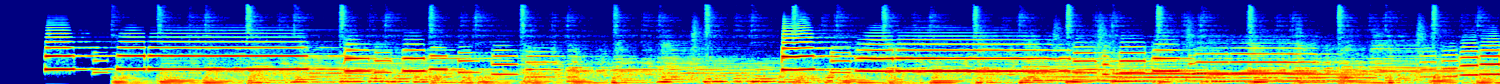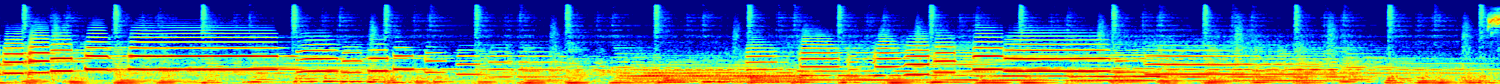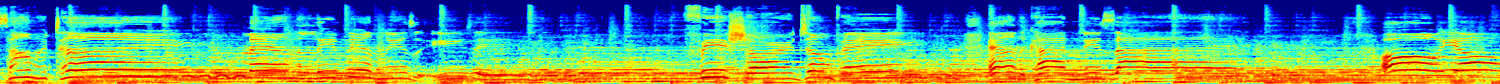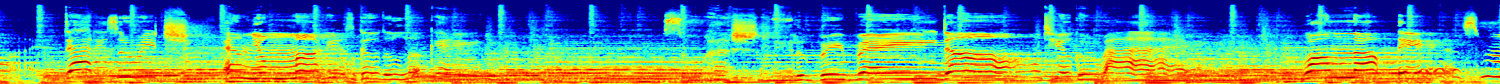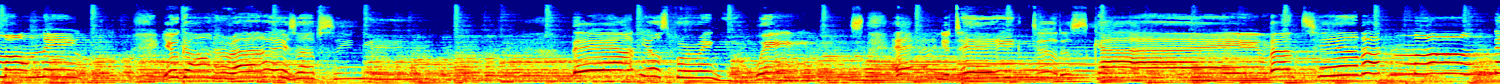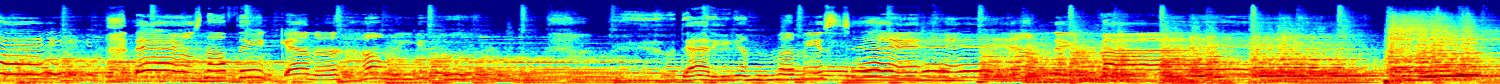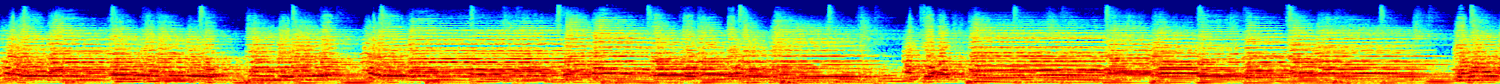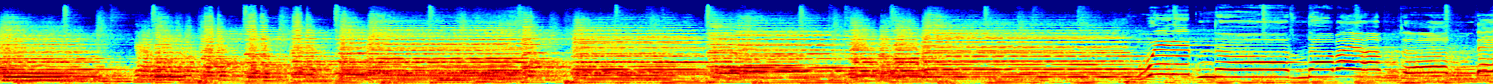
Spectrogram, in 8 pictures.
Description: Gattung: für Solo Gesang und Blasorchester
Besetzung: Blasorchester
